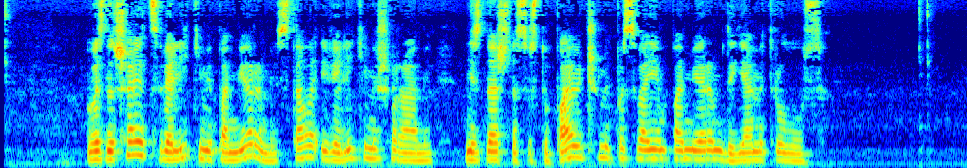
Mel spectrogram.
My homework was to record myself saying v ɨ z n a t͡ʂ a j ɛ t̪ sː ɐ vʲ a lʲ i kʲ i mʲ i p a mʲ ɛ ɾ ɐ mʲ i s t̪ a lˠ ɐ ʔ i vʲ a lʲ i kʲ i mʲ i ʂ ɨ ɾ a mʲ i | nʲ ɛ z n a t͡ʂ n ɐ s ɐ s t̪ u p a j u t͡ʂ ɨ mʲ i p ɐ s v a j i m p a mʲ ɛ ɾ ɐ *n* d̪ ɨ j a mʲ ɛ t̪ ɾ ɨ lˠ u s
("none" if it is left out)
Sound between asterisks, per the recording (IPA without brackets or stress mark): m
